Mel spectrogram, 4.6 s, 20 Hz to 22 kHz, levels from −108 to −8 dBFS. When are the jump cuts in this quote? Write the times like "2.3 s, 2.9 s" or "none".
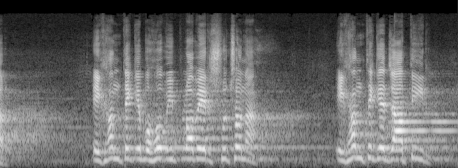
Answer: none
